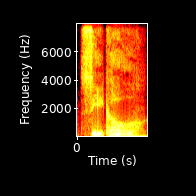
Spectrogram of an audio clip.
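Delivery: very low, solemn title drop; trailer title voice. Acted. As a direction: intone it as a movie trailer sign-off. Mock trailer title tag.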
